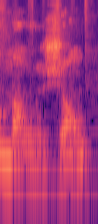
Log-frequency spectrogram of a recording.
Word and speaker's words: mangeons: Entonces por eso es, si gustan repetir, es je mange, tu manges, il, elle mange, nous mangeons, vous mangez, il, elle mange.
